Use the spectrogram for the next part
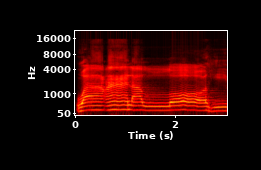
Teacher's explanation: Kata ' Allah' atau lafzul jalalah. Jika didahului oleh 'fathah' harakat, maka harus dibaca ' tafkhim' atau tebal. Mari kita ubah 'la ' menjadi 'lo'.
